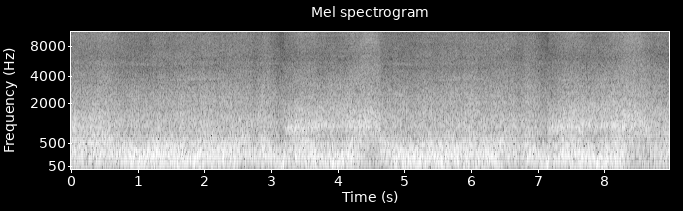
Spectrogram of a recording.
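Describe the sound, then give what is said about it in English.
Loud, steady rushing wind whistling across an open plain, with no voices, swelling and easing every few seconds, a faint thin whistle rising above the roar during the gusts. “Yes, the wind whistles across the plain, but apart from that, the lake lies silent most of the time.”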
